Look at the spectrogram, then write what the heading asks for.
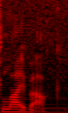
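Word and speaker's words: Hlibok: And Greg very articulately said, the H is silent, it's Leibach.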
